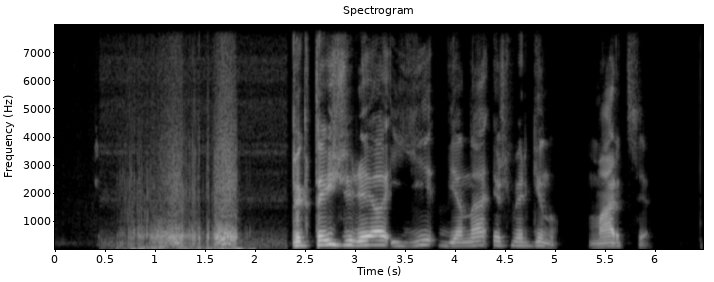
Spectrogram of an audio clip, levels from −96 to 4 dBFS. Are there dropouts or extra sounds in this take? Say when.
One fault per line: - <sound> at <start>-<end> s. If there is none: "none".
- squeak at 0.6-2.0 s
